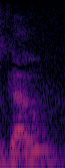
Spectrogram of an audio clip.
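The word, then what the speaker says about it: Geaux: of months, I'm beginning to remember how to pronounce their last names. I think G-E-A-U-X is go.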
